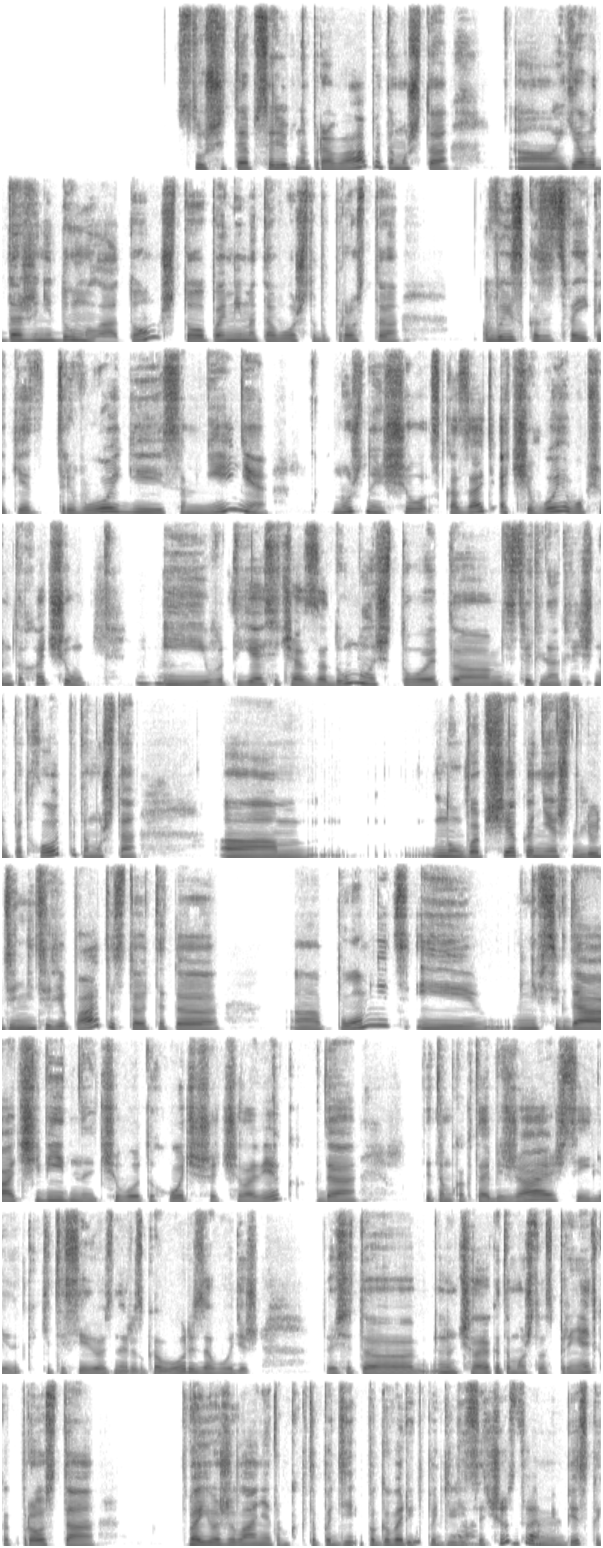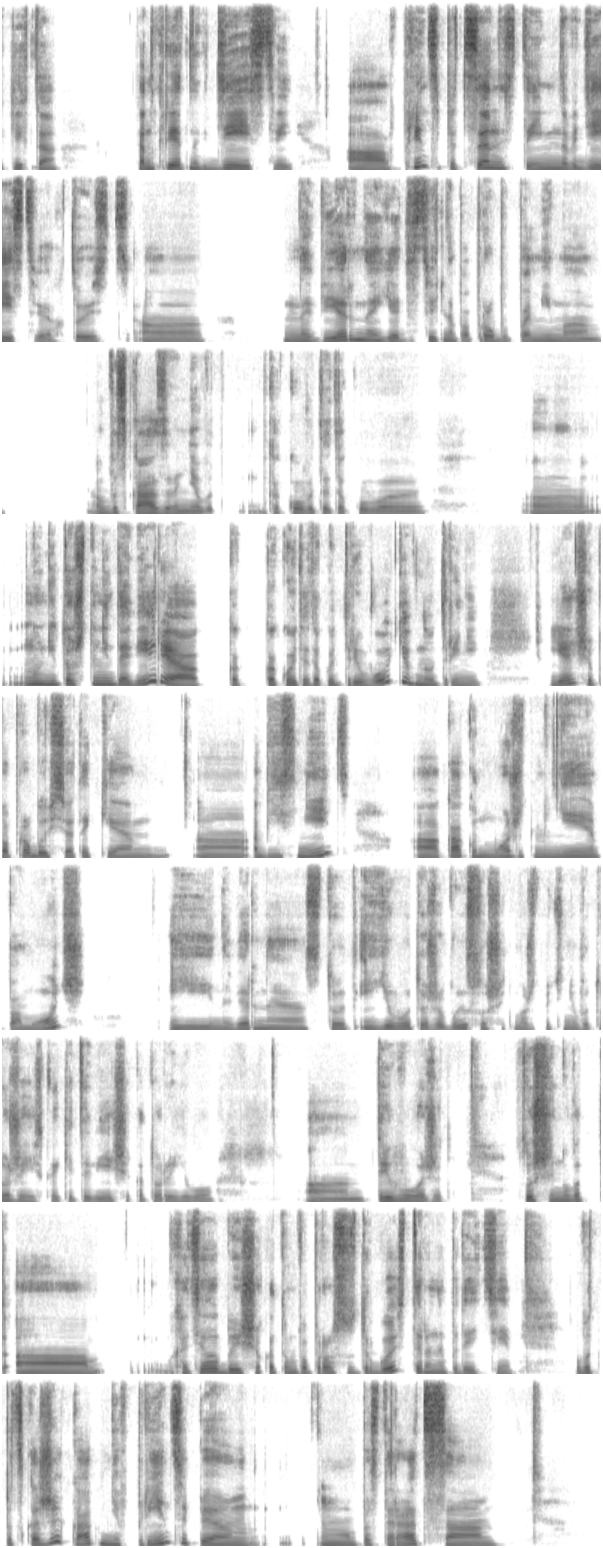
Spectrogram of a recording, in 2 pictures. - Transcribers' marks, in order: none
- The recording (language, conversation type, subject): Russian, advice, Как справиться с подозрениями в неверности и трудностями с доверием в отношениях?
